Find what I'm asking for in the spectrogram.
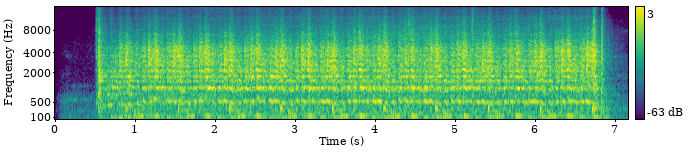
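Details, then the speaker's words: First start in 40 years of a 1960 El Camino V8 on open headers, with a new underhood wiring harness and a bypassed bad neutral safety switch. It fires immediately into an even, steady idle; loud headers may distort the mic. "I'm standing over here a little bit so you can hear me this is just open headers so it's pretty loud and it might be messing with the mic a little bit"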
